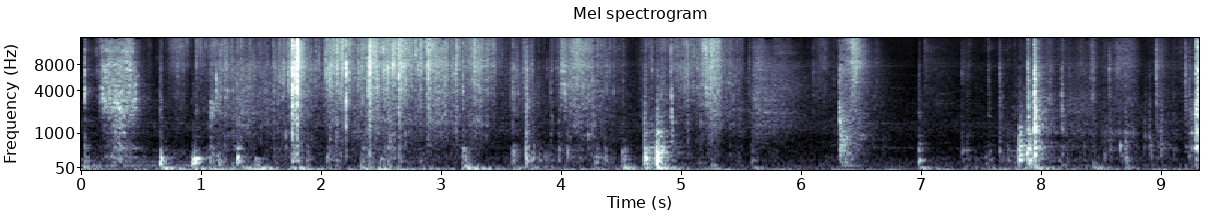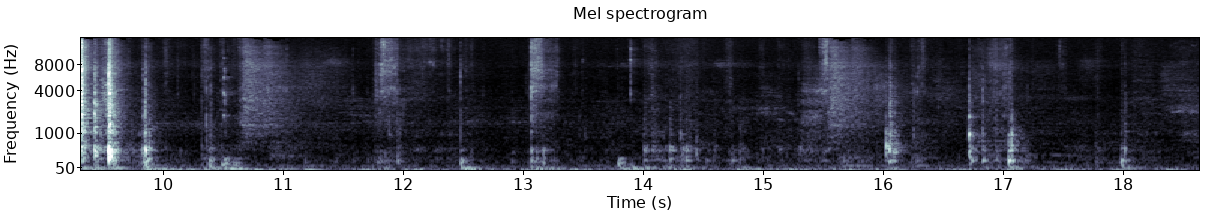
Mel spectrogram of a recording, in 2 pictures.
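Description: Plastic shrink-wrap being torn off a sealed trading-card box and crinkled, densest in the first few seconds. This is followed by scattered knocks and taps as cardboard boxes are handled and set down.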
